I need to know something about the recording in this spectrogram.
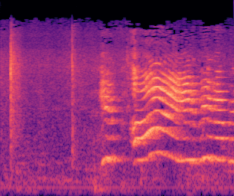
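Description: A young woman sings loudly in a large room.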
